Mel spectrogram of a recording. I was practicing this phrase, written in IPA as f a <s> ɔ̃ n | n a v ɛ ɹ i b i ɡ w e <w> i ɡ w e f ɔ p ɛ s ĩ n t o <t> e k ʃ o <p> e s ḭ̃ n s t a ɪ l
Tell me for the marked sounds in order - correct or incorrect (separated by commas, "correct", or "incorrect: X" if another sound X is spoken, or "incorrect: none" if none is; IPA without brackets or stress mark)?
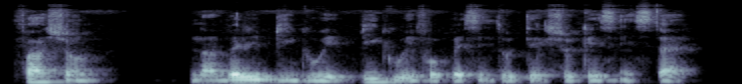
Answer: incorrect: ʃ, incorrect: b, correct, incorrect: k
